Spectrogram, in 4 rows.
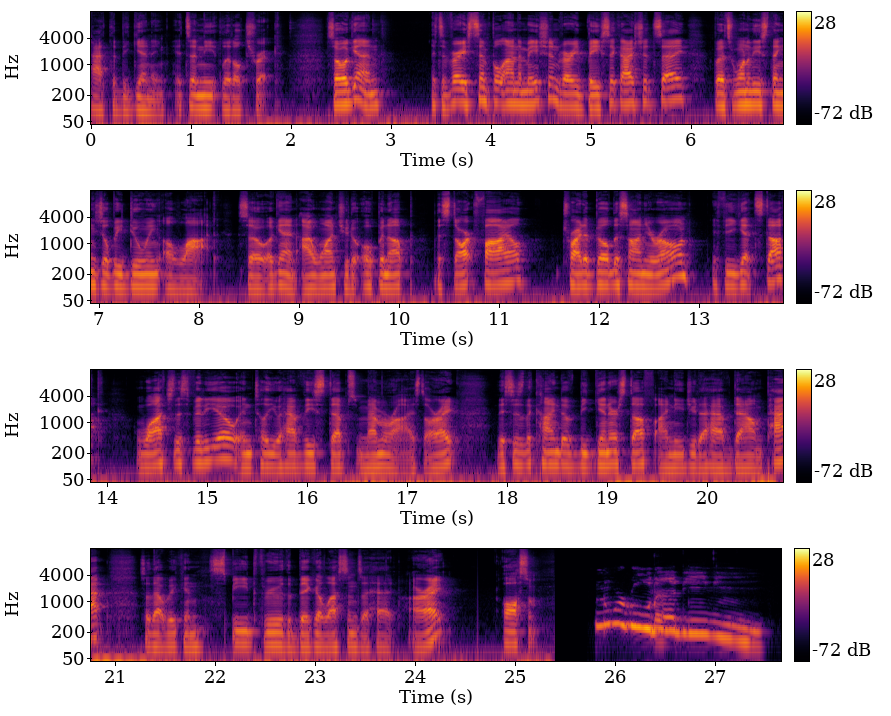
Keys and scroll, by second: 2.4 Return, 4.9 Return.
